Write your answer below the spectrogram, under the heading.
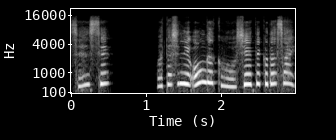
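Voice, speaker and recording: A squeaky, extremely high-pitched put-on character voice at a moderate pace. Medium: read story. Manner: serious, insistent.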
